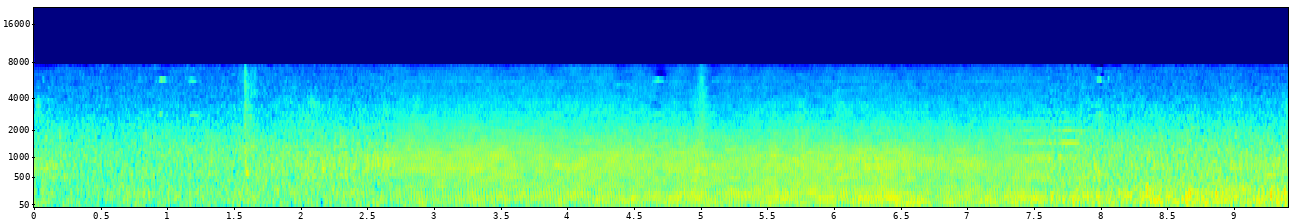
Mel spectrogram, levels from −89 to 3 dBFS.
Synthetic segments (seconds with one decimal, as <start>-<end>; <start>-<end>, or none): 2.7-7.6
